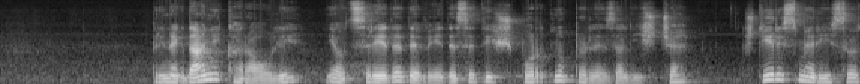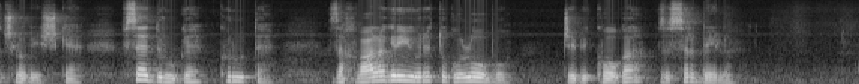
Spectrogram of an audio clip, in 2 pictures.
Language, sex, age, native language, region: Slovenian, female, 30-49, Slovenian, Drava region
